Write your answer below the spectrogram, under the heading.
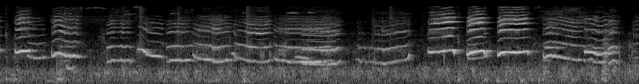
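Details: Miniature Schnauzer puppies from a litter of eight, about forty days old, indoors as their mother begins weaning them; dense overlapping high, wavering whines and squeals rising and falling, many voices at once in a small room.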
